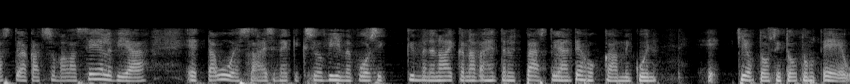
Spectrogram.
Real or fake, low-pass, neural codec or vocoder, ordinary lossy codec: real; 5.4 kHz; none; AAC, 24 kbps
